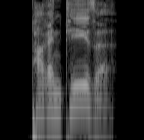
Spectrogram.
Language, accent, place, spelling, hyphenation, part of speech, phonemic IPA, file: German, Germany, Berlin, Parenthese, Pa‧ren‧the‧se, noun, /paʁɛnˈteːzə/, De-Parenthese.ogg
- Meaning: parenthesis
